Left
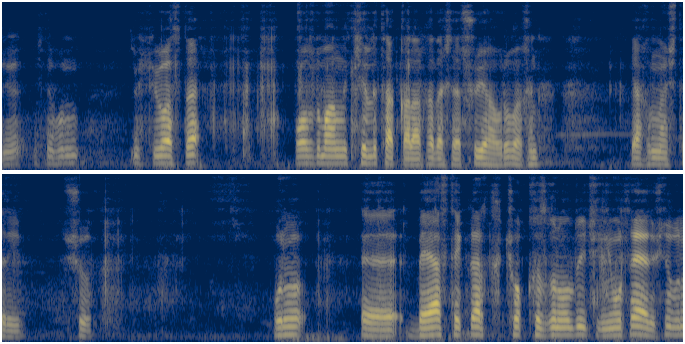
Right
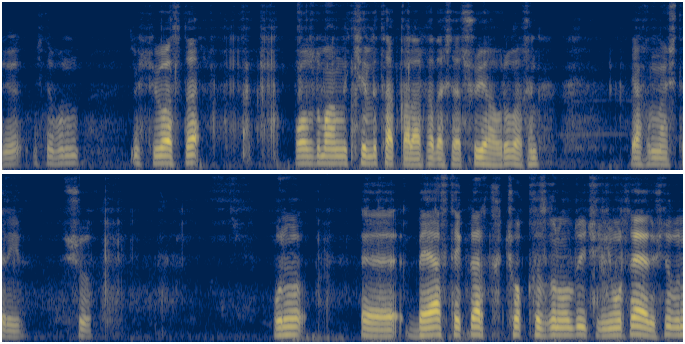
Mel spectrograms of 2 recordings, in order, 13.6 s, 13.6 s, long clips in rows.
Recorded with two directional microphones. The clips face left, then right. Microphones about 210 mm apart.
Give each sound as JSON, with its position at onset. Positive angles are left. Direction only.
{"t": 0.4, "sound": "speech", "side_deg": -30}
{"t": 9.5, "sound": "speech", "side_deg": -30}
